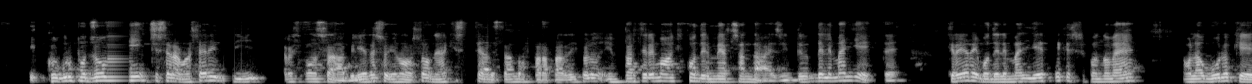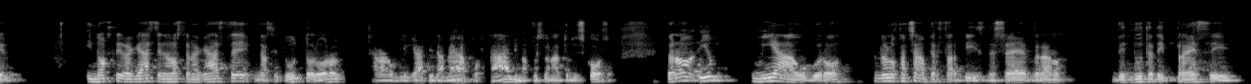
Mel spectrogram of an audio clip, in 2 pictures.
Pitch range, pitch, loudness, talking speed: 115-165 Hz, 135 Hz, -18 LUFS, 180 wpm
